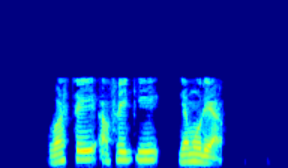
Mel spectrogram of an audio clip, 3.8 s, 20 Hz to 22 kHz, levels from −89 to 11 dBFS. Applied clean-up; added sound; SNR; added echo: none; none; none; none.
